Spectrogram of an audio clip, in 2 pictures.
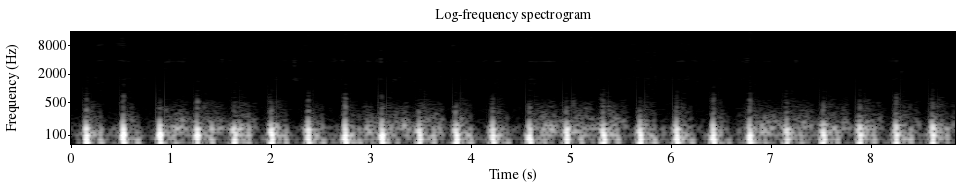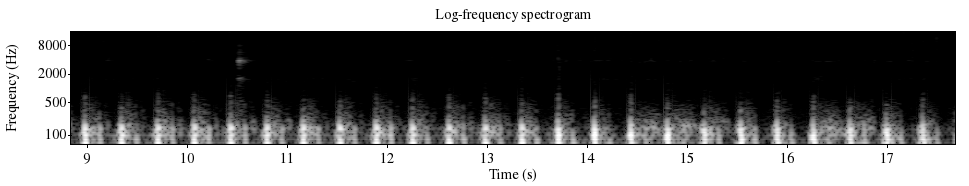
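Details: Frequent irregular beats within loud, fast low heart thumps, about 160 a minute counting individual sounds, with uneven spacing in places; described as compressed heart sounds with many arrhythmias.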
